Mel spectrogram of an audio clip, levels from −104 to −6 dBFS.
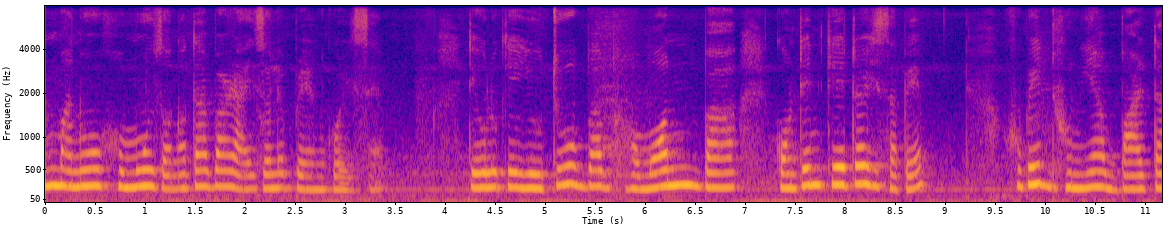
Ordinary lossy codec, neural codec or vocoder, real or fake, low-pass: none; none; real; none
